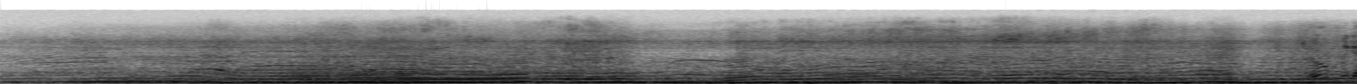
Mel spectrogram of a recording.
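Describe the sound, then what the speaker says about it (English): Race cars roar around the Delta Speedway oval in a steady, loud engine drone with shifting pitch as one car spins out on the back stretch, while a commentator talks over the racing throughout. "Got J.B. Griffith spinning on the back stretch."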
